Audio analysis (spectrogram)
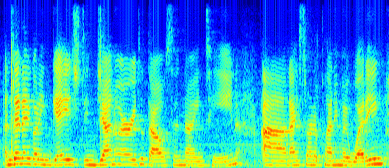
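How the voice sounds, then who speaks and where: A young Peruvian woman whose first language is Spanish talks casually to camera about her small business, speaking with a Peruvian Spanish accent and plenty of "like" and "um." Her mid-range voice is brisk and sharp with fairly even intonation, rising for quoted thoughts. She's in a small indoor room with a shelf of tea stock, and the rough recording carries a little hiss or hum.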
